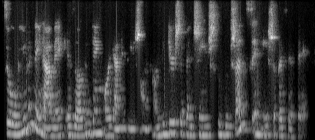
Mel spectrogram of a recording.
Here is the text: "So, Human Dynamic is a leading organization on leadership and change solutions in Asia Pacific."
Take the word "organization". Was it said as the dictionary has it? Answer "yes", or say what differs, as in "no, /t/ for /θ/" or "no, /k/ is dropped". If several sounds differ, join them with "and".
yes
